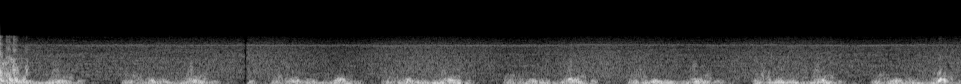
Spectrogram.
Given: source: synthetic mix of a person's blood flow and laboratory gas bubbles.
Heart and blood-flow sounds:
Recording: Doppler ultrasound of blood flow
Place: precordium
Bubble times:
0.00-0.29 s: bubbles
From the record:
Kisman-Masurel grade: 213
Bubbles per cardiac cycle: several, 3 to 8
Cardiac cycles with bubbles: 1 to 10%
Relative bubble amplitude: loud (0.450 to 0.775)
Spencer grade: 1 (occasional bubble signal discernible with the cardiac motion signal, with majority of cardiac periods free of bubbles)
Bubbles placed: only in the low amplitude regions of the cardiac cycle

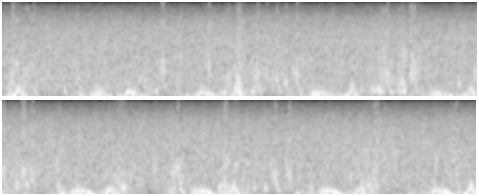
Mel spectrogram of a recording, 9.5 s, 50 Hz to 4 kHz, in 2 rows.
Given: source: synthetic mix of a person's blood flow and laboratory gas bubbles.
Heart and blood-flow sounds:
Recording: Doppler ultrasound of blood flow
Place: precordium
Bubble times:
0.00-0.39 s: bubbles
0.58-0.67 s: bubbles
0.71-1.08 s: bubbles
1.34-1.80 s: bubbles
2.04-2.10 s: bubbles
2.14-3.03 s: bubbles
3.56-4.20 s: bubbles
4.51-4.62 s: bubbles
4.69-5.10 s: bubbles
5.26-5.40 s: bubbles
5.76-6.10 s: bubbles
6.25-6.31 s: bubbles
6.39-6.68 s: bubbles
6.86-7.70 s: bubbles
7.79-7.89 s: bubbles
8.20-8.27 s: bubbles
8.32-8.72 s: bubbles
9.04-9.12 s: bubbles
9.23-9.34 s: bubbles
From the record:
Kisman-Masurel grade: 342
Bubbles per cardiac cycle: rolling drumbeat, 9 or more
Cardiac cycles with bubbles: 100%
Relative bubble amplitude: moderate (0.250 to 0.450)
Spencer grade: 3 (all of the cardiac periods contain showers or single bubble signals, but not dominating or overriding the cardiac motion signals)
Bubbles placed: only in the low amplitude regions of the cardiac cycle

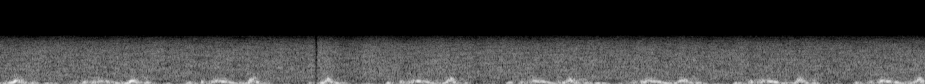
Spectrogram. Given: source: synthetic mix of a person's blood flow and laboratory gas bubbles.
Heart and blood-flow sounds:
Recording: Doppler ultrasound of blood flow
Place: precordium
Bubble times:
9.11-9.26 s: bubbles
From the record:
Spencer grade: 2 (many but less than half of the cardiac periods contain bubble signals, singularly or in groups)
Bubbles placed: only in the low amplitude regions of the cardiac cycle

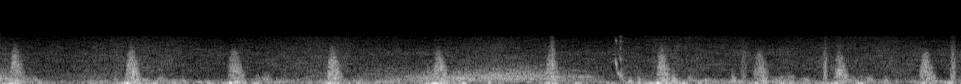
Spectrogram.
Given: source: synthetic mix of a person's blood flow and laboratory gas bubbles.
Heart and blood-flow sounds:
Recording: Doppler ultrasound of blood flow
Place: subclavian vein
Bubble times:
6.14-6.28 s: bubbles
From the record:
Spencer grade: 1 (occasional bubble signal discernible with the cardiac motion signal, with majority of cardiac periods free of bubbles)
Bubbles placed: anywhere in the cardiac cycle

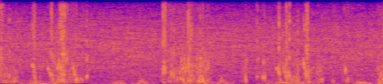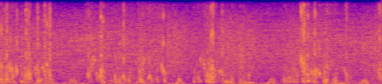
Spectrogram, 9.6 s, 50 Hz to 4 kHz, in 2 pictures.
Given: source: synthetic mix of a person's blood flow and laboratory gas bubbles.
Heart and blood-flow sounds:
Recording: Doppler ultrasound of blood flow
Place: precordium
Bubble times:
0.00-0.34 s: bubbles
0.38-0.53 s: bubbles
0.57-1.13 s: bubbles
1.99-2.69 s: bubbles
3.00-3.12 s: bubbles
3.19-4.08 s: bubbles
4.12-4.21 s: bubbles
4.26-4.43 s: bubbles
4.70-5.46 s: bubbles
5.85-6.91 s: bubbles
7.19-7.74 s: bubbles
7.76-7.94 s: bubbles
8.31-9.23 s: bubbles
9.48-9.57 s: bubbles
From the record:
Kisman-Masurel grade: 444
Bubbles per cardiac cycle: continuous sound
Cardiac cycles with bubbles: 100%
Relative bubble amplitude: maximal (0.775 to 0.999)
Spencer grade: 4 (maximum detectable bubble signal sounding continuously throughout systole and diastole of every cardiac period, and overriding the amplitude of the normal cardiac signals)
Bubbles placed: only in the low amplitude regions of the cardiac cycle

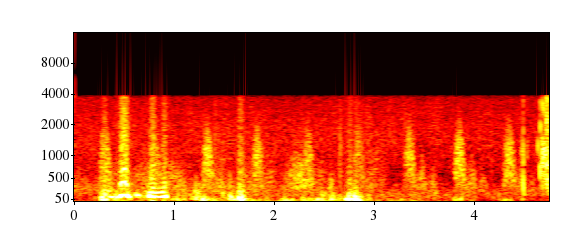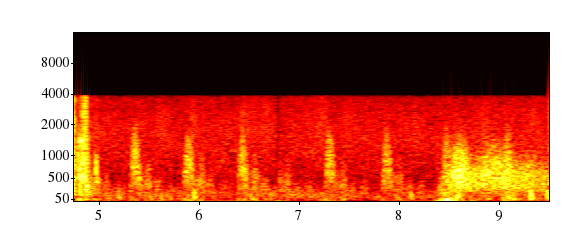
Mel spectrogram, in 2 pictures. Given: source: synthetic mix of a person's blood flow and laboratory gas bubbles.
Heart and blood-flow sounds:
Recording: Doppler ultrasound of blood flow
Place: subclavian vein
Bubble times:
4.46-4.54 s: bubbles
4.61-5.00 s: bubbles
From the record:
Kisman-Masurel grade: 211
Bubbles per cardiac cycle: several, 3 to 8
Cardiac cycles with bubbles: 1 to 10%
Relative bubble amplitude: barely perceptible (0.100 to 0.250)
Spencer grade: 1 (occasional bubble signal discernible with the cardiac motion signal, with majority of cardiac periods free of bubbles)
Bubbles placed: anywhere in the cardiac cycle

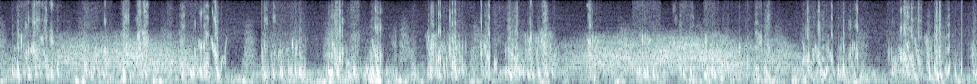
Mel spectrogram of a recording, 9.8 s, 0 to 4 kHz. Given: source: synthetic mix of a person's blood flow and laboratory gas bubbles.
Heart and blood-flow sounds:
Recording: Doppler ultrasound of blood flow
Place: subclavian vein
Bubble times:
0.00-0.02 s: bubbles
0.11-0.61 s: bubbles
0.78-1.11 s: bubbles
1.19-1.30 s: bubbles
1.34-1.50 s: bubbles
1.66-1.74 s: bubbles
1.77-2.29 s: bubbles
2.61-3.07 s: bubbles
3.24-3.65 s: bubbles
3.69-3.84 s: bubbles
4.09-4.17 s: bubbles
4.24-5.59 s: bubbles
5.86-6.01 s: bubbles
6.32-6.60 s: bubbles
6.71-6.96 s: bubbles
7.03-7.32 s: bubbles
7.34-7.75 s: bubbles
8.00-8.68 s: bubbles
8.86-9.62 s: bubbles
9.69-9.78 s: bubbles
From the record:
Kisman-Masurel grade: 342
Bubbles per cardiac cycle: rolling drumbeat, 9 or more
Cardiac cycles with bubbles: 100%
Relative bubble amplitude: moderate (0.250 to 0.450)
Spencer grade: 3 (all of the cardiac periods contain showers or single bubble signals, but not dominating or overriding the cardiac motion signals)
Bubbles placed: anywhere in the cardiac cycle

